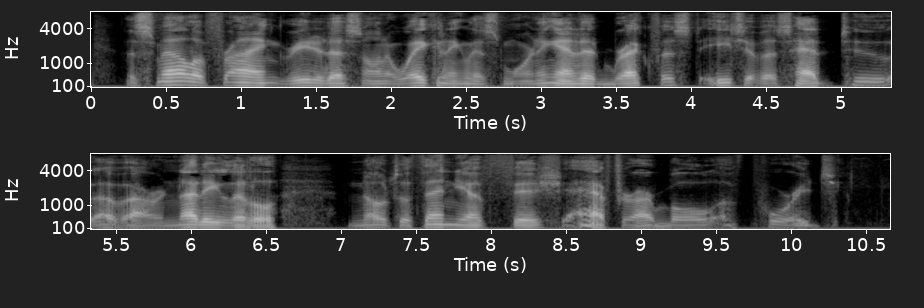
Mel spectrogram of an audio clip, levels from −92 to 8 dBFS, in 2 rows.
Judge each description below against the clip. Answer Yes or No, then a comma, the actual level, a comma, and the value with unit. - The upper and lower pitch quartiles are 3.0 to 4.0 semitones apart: No, narrow, 2.6 semitones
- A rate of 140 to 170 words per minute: Yes, average, 165 wpm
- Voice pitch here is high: No, low, 105 Hz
